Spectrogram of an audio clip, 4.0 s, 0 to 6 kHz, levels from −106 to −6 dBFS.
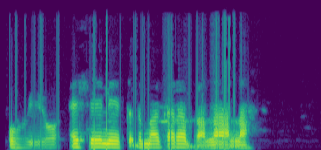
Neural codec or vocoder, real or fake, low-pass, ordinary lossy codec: none; real; 5.4 kHz; AAC, 32 kbps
